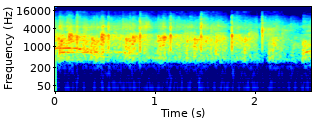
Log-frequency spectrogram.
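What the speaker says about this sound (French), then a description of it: "Nous devons aussi acclamer pour lui le coordonnateur national" A crowd at a public gathering about ministry reforms applauds for the national coordinator, with dense, steady clapping close by and loud throughout.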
